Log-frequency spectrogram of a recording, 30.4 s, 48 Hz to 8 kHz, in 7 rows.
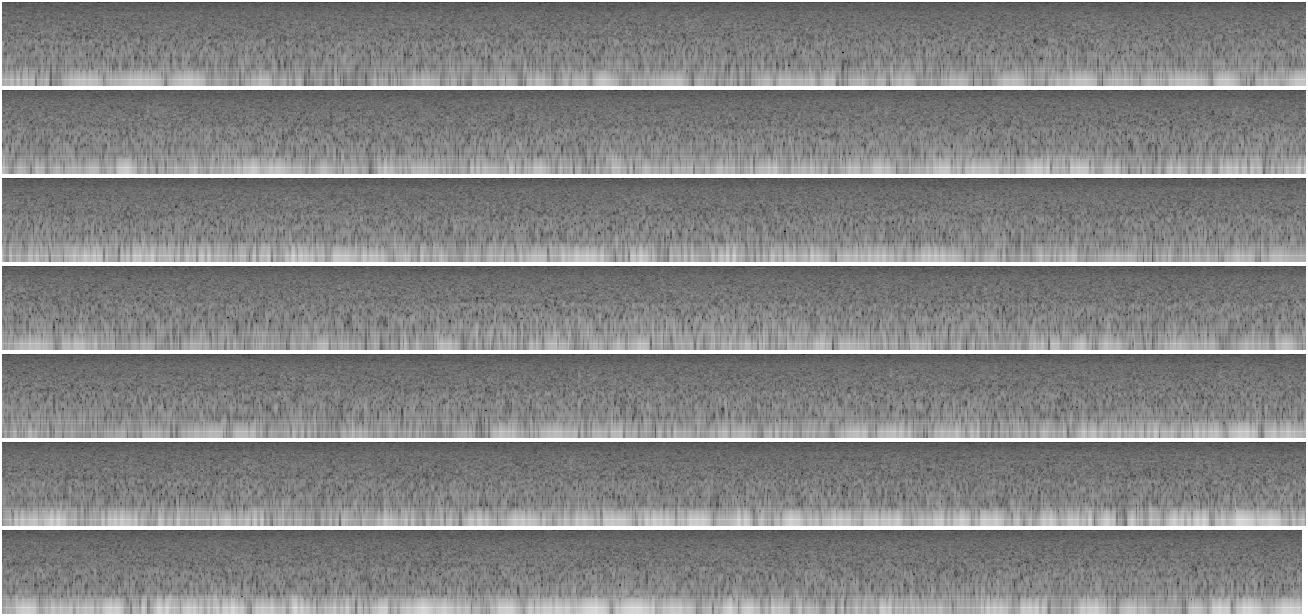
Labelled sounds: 25.1	25.3	killer whale, northern resident, 2.3 to 2.4 kHz

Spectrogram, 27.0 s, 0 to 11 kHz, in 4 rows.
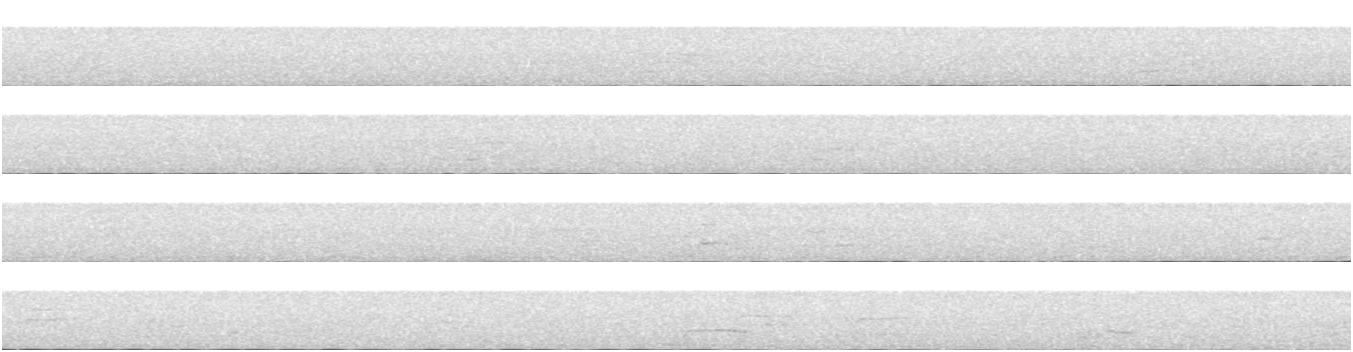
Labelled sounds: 17.5	17.8	killer whale, offshore, 1.9 to 2.3 kHz
23.6	24.8	killer whale, offshore, 2.2 to 4.5 kHz

